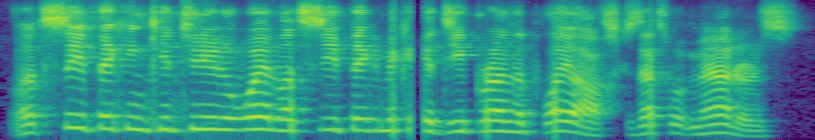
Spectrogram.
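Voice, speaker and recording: A man's voice: high-pitched, fast, fairly bright tone, a little hiss or hum. A man co-hosting a sports podcast, giving casual commentary on games. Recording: dull, lo-fi sound.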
